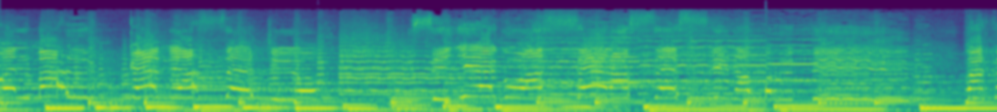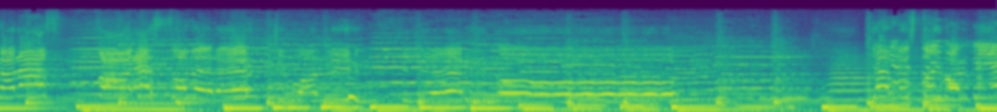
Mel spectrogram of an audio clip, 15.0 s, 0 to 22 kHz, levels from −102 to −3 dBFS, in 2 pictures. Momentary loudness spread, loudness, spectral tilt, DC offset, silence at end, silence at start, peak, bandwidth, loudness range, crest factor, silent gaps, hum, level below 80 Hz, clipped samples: 5 LU; -14 LUFS; -5 dB/octave; 0.4%; 0 s; 0 s; -2 dBFS; 16 kHz; 2 LU; 12 dB; none; none; -24 dBFS; under 0.1%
